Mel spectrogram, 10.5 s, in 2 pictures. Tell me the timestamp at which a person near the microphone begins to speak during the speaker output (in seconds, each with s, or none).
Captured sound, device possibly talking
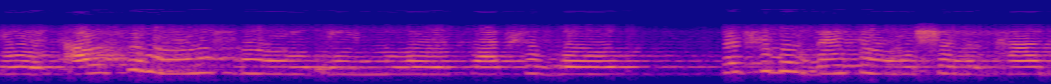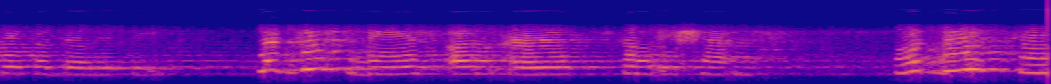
none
